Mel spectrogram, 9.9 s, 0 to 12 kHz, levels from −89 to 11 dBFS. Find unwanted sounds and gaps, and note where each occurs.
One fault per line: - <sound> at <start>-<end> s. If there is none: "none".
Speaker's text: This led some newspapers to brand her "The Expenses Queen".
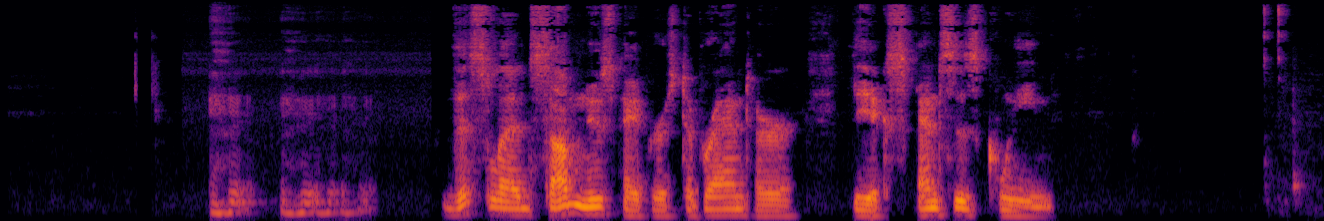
- laugh at 1.6-2.8 s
